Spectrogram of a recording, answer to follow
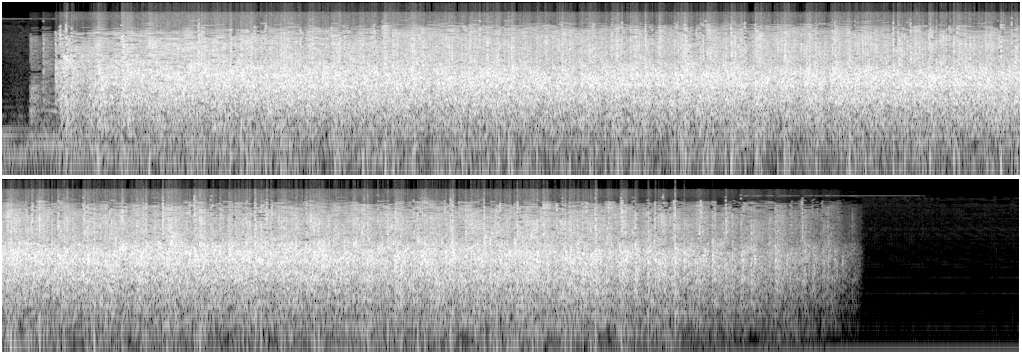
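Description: Audience applauding loudly right after a live harp piece ends, starting about half a second in, holding steady, then dying down and cutting off shortly before the end.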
